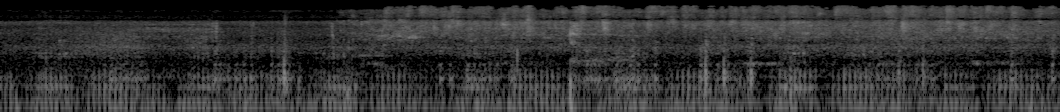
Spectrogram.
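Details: A cat's continuous low purr, a throbbing, even rumble that holds steady throughout, with a few sharp ticks and light handling noises.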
